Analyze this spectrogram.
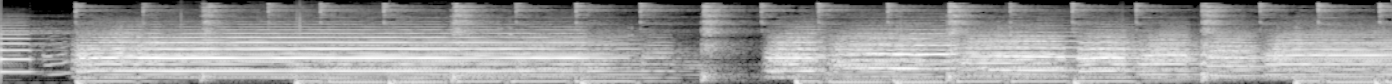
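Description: A trumpet ensemble playing with electric bass guitar and drum kit. A held brass chord cuts off at the very start, then the trumpets come back in over a stepping bass line, regular hi-hat ticks and drum hits, with a brief break about three and a half seconds in.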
